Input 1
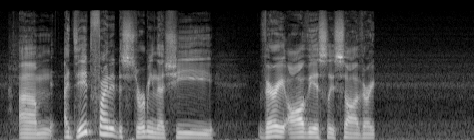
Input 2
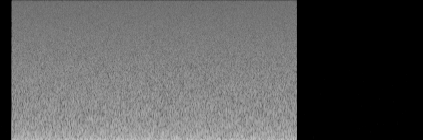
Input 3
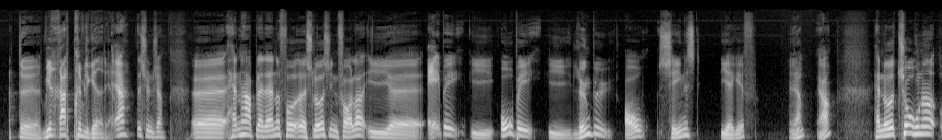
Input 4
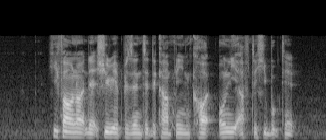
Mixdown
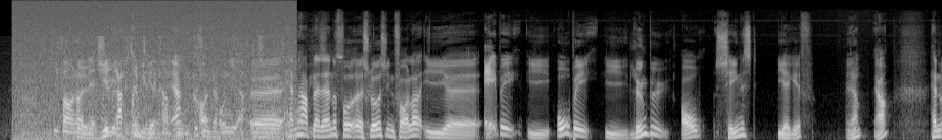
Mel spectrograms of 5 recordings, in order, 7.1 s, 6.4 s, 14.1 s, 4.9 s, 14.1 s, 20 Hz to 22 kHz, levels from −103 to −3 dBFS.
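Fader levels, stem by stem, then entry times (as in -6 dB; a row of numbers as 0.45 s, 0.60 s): -17.5 dB, -6.0 dB, -1.5 dB, -1.5 dB; 0.00 s, 0.00 s, 0.85 s, 0.00 s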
